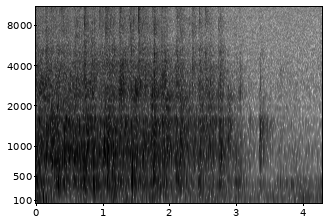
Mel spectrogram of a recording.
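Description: Audience applauding, faint and dense, dying away about three seconds in.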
